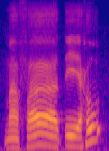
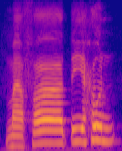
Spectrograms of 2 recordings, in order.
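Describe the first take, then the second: First: The word ends on a vowel without n. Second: The word ends with an added n sound. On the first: The speaker calls it right. "Maka cara membacanya mafatihu" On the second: The speaker calls it wrong. "tidak boleh, haram ya"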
